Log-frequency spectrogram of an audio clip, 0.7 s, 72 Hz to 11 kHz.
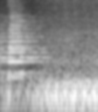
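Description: The horn on a Zontes 400M motorcycle sounds one short, loud honk, heard close up, followed by a low rumble.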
